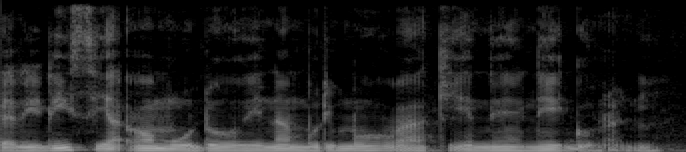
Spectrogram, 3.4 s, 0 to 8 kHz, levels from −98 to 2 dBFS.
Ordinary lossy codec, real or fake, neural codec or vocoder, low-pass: none; fake; codec, 16 kHz, 4 kbps, FunCodec, trained on Chinese and English, 50 frames a second; none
